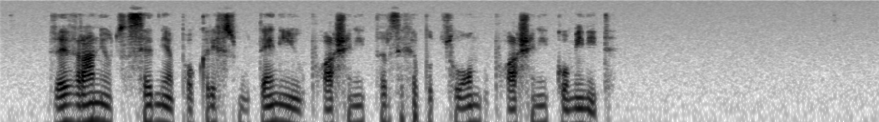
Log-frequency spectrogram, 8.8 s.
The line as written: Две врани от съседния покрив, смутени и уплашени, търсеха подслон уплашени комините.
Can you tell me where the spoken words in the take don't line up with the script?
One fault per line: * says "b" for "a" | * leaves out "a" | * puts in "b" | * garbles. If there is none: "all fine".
all fine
